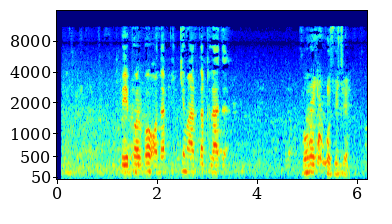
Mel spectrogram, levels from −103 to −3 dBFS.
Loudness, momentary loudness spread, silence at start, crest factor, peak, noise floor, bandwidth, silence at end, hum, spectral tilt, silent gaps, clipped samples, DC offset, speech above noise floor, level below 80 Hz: -25 LUFS; 21 LU; 0.1 s; 20 dB; -8 dBFS; -51 dBFS; 11.5 kHz; 0 s; none; -5 dB/octave; none; under 0.1%; under 0.1%; 27 dB; -62 dBFS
